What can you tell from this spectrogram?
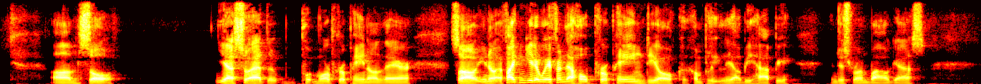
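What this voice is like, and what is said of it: Tired-sounding voice. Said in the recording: “I don't know if you guys can tell in my voice, I'm tired.”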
